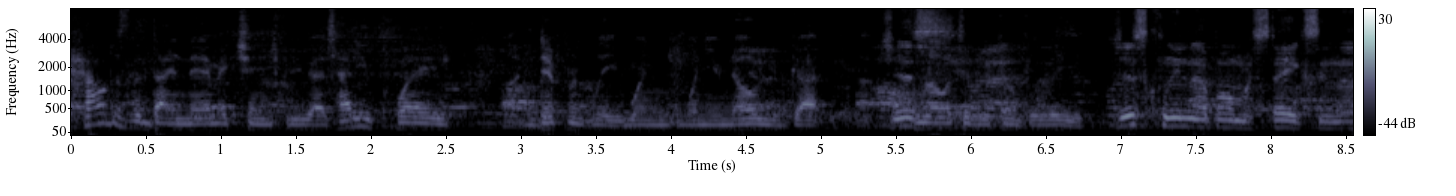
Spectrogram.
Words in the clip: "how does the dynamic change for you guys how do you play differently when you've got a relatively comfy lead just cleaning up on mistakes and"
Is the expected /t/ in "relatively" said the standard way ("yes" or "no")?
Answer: yes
